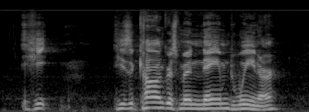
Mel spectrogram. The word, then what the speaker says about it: Weiner: City and um he he's a congressman named weiner it's not Weiner and he uh nope unfortunately it's pronounced Weiner and he accidentally uh tweeted a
